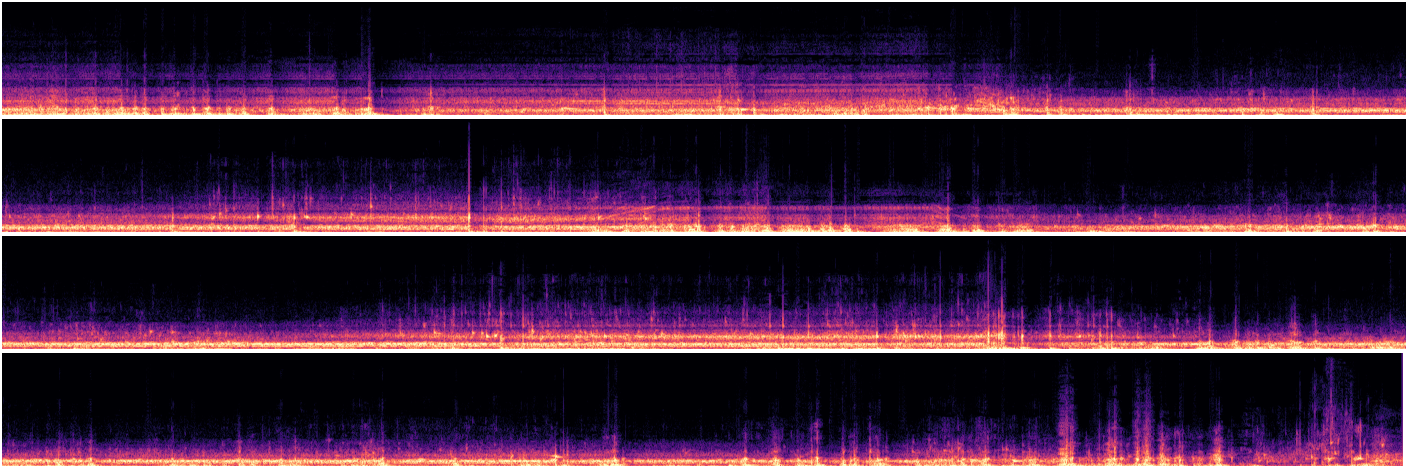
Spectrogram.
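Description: Underwater sound with a steady droning hum and a wavering whine that swells twice, like a boat motor carried through the water, over a low rumble of water on the microphone. Near the end the sound dips briefly and gives way to splashing.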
